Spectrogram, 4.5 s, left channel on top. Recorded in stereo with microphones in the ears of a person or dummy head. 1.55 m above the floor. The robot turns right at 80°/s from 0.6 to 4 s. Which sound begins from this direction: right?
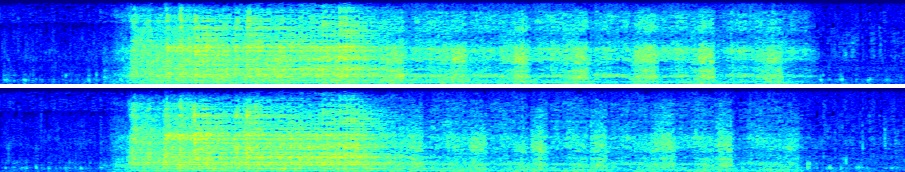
A dropped coin, at 0.6 s.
